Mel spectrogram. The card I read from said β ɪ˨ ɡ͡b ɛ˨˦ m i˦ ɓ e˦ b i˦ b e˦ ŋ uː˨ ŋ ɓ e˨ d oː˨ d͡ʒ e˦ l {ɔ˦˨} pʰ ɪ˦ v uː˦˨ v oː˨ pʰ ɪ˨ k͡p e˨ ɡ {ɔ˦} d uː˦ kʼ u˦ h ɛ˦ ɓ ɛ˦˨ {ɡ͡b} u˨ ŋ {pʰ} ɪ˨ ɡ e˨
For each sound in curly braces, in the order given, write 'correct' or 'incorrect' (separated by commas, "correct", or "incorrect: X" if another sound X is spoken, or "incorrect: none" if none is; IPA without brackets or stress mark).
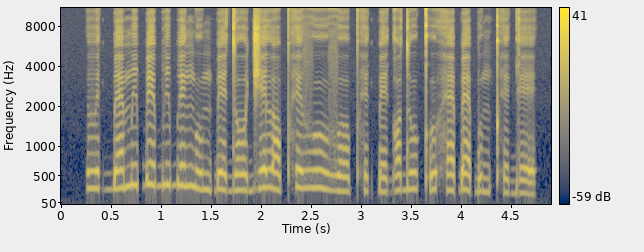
incorrect: ɔ˨, correct, incorrect: ɓ, correct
